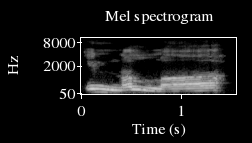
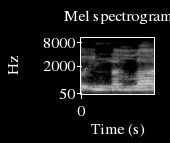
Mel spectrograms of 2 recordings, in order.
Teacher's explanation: تو نون کے اوپر زبر ہے تو لہذا اللہ کا لام موٹا پڑا جائے گا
